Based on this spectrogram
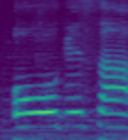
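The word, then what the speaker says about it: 大袈裟: It's ōgesa in Japanese. ōgesa You need to extend the "o" sound a bit.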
